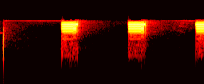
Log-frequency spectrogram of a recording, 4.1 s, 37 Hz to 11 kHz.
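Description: Emergency Alert System end-of-message (EOM) digital data bursts: three short, identical buzzy bursts about 1.3 seconds apart, the coded signal that closes the weather radio test broadcast. A brief click comes just before them.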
